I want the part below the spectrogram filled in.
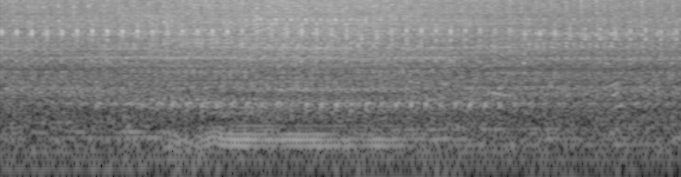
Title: Toyota GLi Sound Problem | Tappet Setting | Chaudhry Motors Workshop Dunyapur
